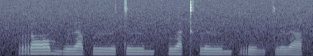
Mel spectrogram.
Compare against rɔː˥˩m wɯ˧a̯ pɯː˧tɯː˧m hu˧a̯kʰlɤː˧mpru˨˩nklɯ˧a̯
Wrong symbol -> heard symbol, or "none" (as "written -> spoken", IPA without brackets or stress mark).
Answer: ɤː˧ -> ɯː˧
